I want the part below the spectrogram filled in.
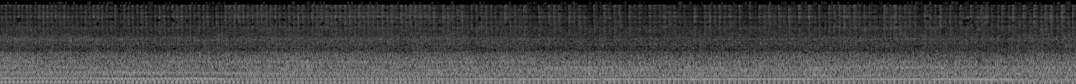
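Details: Friend's lawn mower that starts and dies, running with air filter on; runs about ten seconds with pitch drifting lower and uneven beat, speed sagging, owner suspects a vacuum leak.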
